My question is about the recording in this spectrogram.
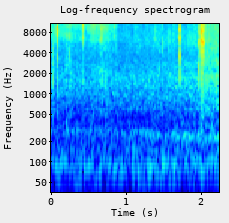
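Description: A plastic zip-top bag being pressed shut by hand, faint under a steady low outdoor rumble.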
